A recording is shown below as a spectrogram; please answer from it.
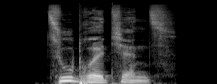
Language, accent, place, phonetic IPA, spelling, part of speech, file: German, Germany, Berlin, [ˈt͡suːˌbʁøːtçəns], Zubrötchens, noun, De-Zubrötchens.ogg
- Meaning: genitive of Zubrötchen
